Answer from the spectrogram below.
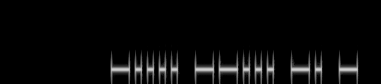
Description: Morse code, heard as a keyed tone, about 20 wpm, 700 Hz. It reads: 67NT
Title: Common Cut Numbers - 4-Digit 20wpm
